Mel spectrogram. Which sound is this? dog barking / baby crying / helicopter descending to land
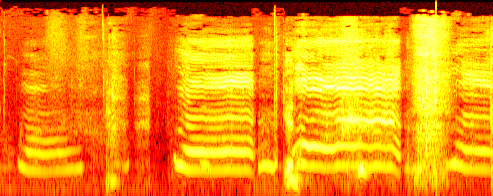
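baby crying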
